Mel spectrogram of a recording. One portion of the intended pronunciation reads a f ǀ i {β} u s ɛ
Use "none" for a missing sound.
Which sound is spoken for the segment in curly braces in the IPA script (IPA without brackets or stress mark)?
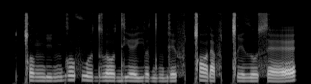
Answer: ð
